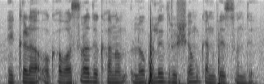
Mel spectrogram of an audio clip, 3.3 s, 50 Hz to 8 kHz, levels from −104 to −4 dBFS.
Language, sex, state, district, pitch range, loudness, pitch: Telugu, male, Telangana, Hyderabad, 120-140 Hz, -24 LUFS, 130 Hz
